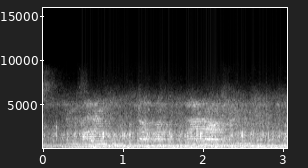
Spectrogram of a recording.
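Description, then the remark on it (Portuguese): Steady home kitchen ambience dominated by continuous bubbling water as pasta is made, a dense, even hiss-and-gurgle, with a faint tonal microwave beep and a child talking in the background. “água borbulhando, macarrão saindo, micro-ondas tocando e o som de criança lá no fundo conversando.”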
